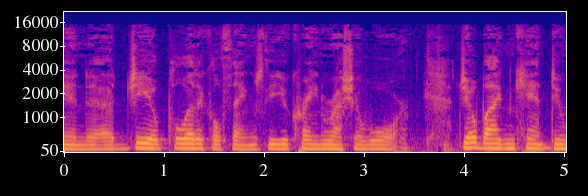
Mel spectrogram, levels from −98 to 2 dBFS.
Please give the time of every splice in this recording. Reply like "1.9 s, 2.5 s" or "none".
2.0 s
